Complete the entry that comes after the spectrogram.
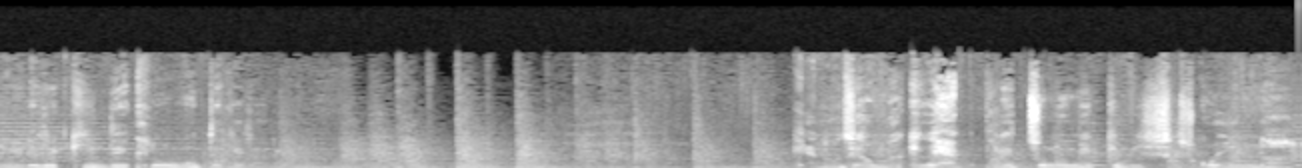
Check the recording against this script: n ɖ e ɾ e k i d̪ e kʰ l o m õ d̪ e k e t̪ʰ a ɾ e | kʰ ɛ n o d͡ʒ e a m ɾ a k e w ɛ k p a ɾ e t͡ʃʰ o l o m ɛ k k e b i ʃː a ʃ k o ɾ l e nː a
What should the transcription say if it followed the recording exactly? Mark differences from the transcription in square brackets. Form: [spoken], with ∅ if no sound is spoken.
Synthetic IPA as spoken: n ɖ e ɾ e k i d̪ e kʰ l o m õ [t̪] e k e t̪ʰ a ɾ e | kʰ ɛ n o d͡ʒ e a m ɾ a k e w ɛ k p a ɾ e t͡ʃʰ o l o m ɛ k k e b i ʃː a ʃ k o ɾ l e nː a

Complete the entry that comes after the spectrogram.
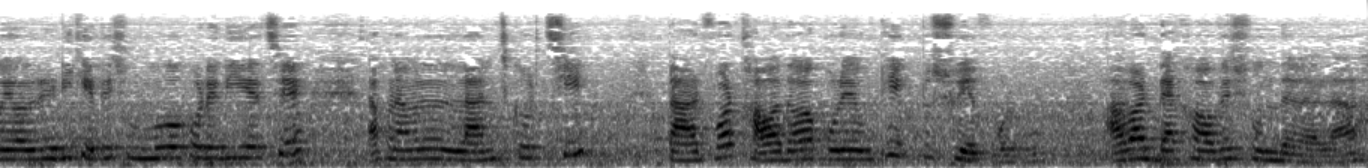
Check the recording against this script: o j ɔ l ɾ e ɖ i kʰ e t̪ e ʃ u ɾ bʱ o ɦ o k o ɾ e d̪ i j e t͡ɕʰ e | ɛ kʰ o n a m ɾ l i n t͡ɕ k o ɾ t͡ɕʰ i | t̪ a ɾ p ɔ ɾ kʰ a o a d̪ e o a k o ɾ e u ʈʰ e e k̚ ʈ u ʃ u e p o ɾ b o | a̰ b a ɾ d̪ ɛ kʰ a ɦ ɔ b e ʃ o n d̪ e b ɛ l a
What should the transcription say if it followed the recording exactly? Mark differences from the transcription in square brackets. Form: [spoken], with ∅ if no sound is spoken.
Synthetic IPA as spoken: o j ɔ l ɾ e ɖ i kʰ e t̪ e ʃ u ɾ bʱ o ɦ o k o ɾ e d̪ i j e t͡ɕʰ e | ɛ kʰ o n a m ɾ l [a] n t͡ɕ k o ɾ t͡ɕʰ i | t̪ a ɾ p ɔ ɾ kʰ a o a d̪ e o a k o ɾ e u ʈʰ e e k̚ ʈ u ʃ u e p o ɾ b o | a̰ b a ɾ d̪ ɛ kʰ a ɦ ɔ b e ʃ o n d̪ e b ɛ l a

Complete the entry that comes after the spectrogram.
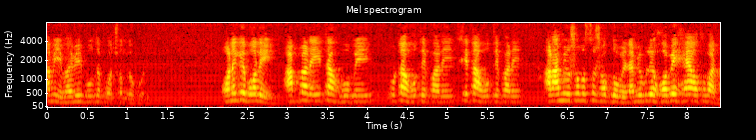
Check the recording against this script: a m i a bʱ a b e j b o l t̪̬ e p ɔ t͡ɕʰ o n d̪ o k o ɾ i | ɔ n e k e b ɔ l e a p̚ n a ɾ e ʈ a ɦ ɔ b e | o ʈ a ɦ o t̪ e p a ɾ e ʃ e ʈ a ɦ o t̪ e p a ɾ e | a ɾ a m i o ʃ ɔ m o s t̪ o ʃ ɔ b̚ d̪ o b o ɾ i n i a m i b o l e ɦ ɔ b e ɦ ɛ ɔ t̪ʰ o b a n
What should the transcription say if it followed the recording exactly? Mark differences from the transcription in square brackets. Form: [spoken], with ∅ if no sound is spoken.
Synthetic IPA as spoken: a m i [e] bʱ a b e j b o l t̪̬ e p ɔ t͡ɕʰ o n d̪ o k o ɾ i | ɔ n e k e b ɔ l e a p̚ n a ɾ e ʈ a ɦ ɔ b e | o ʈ a ɦ o t̪ e p a ɾ e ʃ e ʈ a ɦ o t̪ e p a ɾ e | a ɾ a m i o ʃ ɔ m o s t̪ o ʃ ɔ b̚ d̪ o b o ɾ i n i a m i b o l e ɦ ɔ b e ɦ ɛ ɔ t̪ʰ o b a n

